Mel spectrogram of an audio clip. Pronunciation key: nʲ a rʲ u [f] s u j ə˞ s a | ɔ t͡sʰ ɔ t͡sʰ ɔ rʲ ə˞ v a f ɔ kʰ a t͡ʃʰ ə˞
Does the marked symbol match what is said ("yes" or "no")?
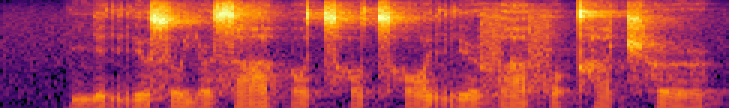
no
